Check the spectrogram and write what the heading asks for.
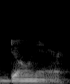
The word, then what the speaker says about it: donair: It's a variant created in Halifax, Nova Scotia, in Nova Scotia, so it's pronounced donair.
